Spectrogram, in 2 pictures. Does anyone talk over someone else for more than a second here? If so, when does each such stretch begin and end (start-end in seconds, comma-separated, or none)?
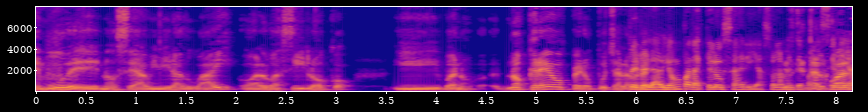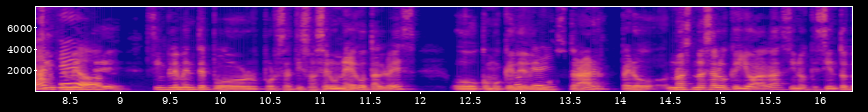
7.5-8.9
